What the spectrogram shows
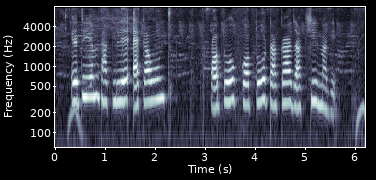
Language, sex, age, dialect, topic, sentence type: Bengali, female, 18-24, Rajbangshi, banking, question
